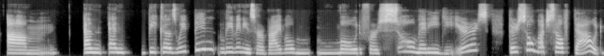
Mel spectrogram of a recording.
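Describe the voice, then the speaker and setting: A woman's voice: fairly high pitch, dry recording, studio quality. A young adult woman, a therapist, talks through ideas thoughtfully as an interview guest, often restarting and asking questions back. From immigrant. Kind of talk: reflective interview conversation.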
